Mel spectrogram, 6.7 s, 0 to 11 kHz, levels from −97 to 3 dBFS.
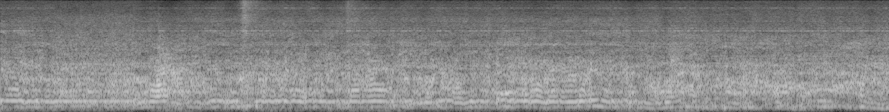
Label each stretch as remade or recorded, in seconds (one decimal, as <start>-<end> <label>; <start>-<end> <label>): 0.0-0.4 remade; 0.4-1.0 recorded; 1.0-6.7 remade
